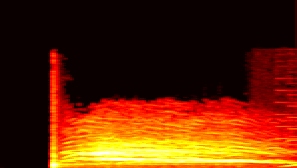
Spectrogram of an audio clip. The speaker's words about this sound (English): I want my celebration cheer thing.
